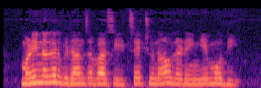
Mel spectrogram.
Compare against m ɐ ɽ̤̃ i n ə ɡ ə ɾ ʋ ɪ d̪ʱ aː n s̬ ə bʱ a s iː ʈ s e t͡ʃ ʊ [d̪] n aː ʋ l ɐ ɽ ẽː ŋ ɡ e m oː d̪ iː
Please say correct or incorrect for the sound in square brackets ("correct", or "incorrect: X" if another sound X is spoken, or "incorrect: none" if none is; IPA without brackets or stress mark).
incorrect: none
